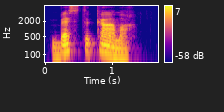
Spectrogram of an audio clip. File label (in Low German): "beste Kamer", kaevels platt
